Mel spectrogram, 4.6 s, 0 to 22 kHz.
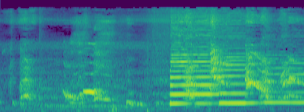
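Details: Yorkshire Terrier named Rocco 'singing' along to a saxophone played by a 9-year-old boy: wavering, sliding whine-howls at first, then a long steady saxophone note with the dog's rising and falling howl over it.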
